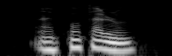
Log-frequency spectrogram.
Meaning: 1. trousers (UK), pants (US) 2. knickers
- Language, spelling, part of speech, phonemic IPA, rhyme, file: French, pantalon, noun, /pɑ̃.ta.lɔ̃/, -ɔ̃, Fr-pantalon.ogg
